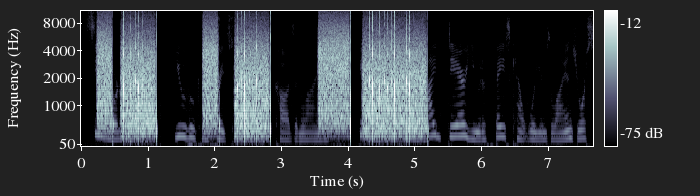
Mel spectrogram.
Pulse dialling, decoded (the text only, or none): 3 3 7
